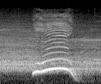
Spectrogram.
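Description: A single loud, rising-then-falling whoop rings out from the audience for about half a second, over a steady murmur of crowd noise, a shout from audience members who have worked as colporteurs.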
